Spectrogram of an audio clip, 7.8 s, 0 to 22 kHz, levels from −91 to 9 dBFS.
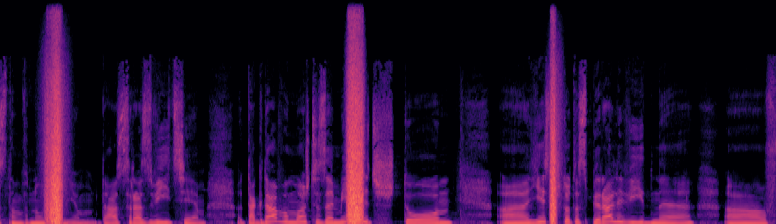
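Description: Three wireless microphone noise hits break into the speech: from 0.36 to 0.75 s, just before "да с развитием тогда"; from 3.43 to 3.68 s, right after "развитием тогда вы можете"; and from 5.42 to 5.67 s. Each is a brief swish of static as the FM radio link fades and receiver hiss swells over the voice. On a spectrogram each shows as a broadband noise smear covering the speech harmonics. The waveform gets a fuzzy, dense band in place of clean speech.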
